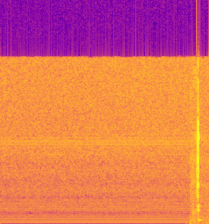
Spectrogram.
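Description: Steady electrical mains hum in the meeting room's microphone and recording system, a low buzz with no speech over it. A short click comes near the end.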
